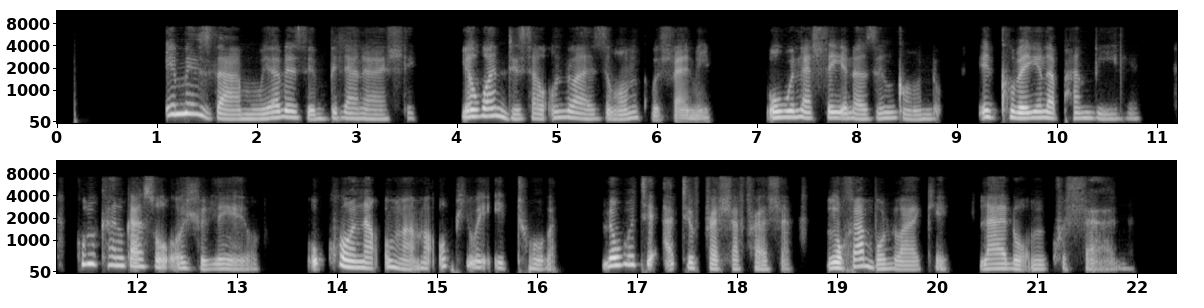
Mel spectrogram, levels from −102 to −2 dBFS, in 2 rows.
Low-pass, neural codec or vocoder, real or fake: 7.2 kHz; codec, 16 kHz, 1.1 kbps, Voila-Tokenizer; fake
